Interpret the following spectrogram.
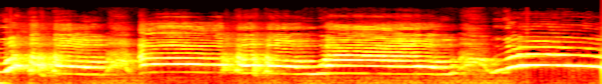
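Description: A woman wailing in a string of long, high, quavering cries, sobbing between them, in overwrought weeping with awe.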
